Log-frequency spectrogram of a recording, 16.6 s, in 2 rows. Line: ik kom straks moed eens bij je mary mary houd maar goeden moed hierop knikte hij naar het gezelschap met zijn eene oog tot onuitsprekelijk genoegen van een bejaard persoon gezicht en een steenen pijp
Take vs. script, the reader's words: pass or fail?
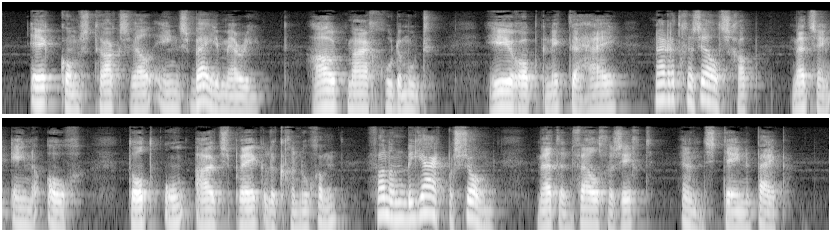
fail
